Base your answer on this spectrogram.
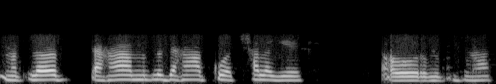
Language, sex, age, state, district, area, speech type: Hindi, female, 18-30, Uttar Pradesh, Mirzapur, rural, conversation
